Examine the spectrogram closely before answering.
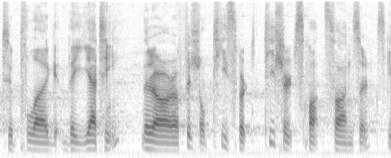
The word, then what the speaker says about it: Yetee: And in celebration of providing shirts for our 10th Games Done Quick event, the Yeti has increased their donation amount.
